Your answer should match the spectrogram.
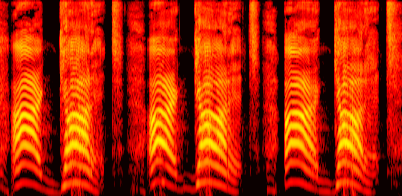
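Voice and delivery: loud, drawn-out triumphant cry; jubilant shout. Retold or imitated. Old woman on the tile floor shouting to heaven, jubilant shout. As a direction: shout it slowly, hammering each repeat. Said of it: "she shouted".

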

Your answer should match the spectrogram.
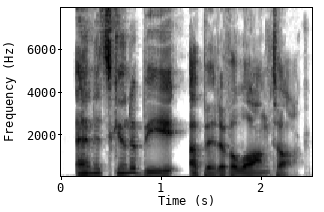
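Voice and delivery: usual speaking voice

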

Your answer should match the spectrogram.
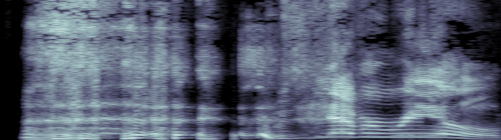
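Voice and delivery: high, loud, long-drawn wail; mock-outraged shout. Insisting to co-host it never existed, in a mock-outraged shout. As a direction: stretch it slowly into a hammed-up yell.

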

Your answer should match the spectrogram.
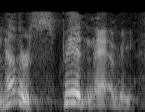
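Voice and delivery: high, laughing disbelief; half laughing, can't believe it; bewildered. Retold or imitated. Blind man, bewildered, voiced in retelling.

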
